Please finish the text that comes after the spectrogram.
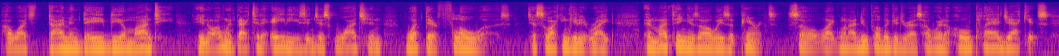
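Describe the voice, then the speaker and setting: A middle-aged man speaks in a raspy, mid-pitched voice. He talks like a relaxed interview guest, casual and full of easy slang, with a chill manner. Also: moderate pace. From San Francisco, USA. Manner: laid-back, chill, slangy. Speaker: interview guest, public address announcer.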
